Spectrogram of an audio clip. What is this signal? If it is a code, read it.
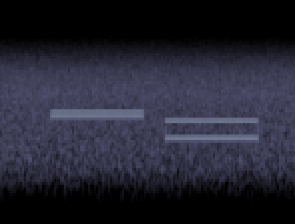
Aircraft SELCAL, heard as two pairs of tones, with radio static. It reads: MP-GL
